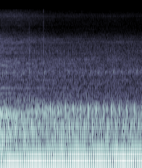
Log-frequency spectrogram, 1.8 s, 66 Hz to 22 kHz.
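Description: The engine of a Dyna SC-14 wood processor runs in cold weather, a loud, steady, close mechanical chug with a continuous low drone and faint clatter, no voices over it.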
